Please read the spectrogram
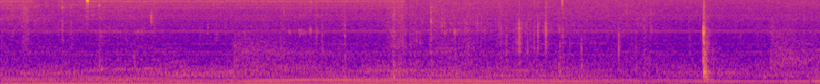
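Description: A G-scale locomotive being backed by hand along the track onto a ramp carrier, over a steady low hum. A second, higher hum joins for about three seconds in the middle, and one sharp click comes near the end.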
